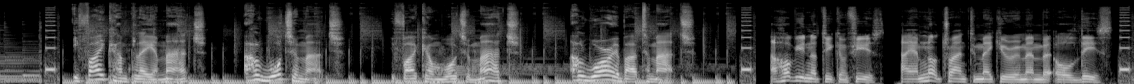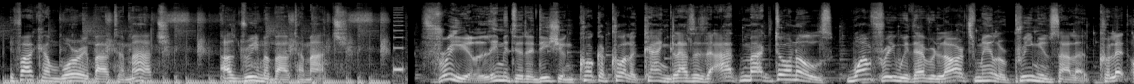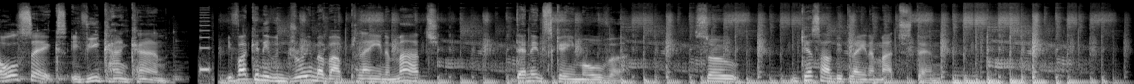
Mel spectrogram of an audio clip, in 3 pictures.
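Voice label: European Spanish accented English; GoLocalise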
